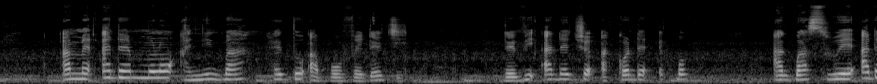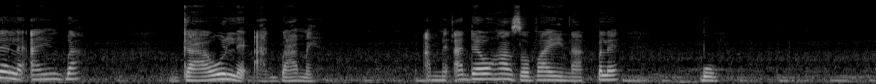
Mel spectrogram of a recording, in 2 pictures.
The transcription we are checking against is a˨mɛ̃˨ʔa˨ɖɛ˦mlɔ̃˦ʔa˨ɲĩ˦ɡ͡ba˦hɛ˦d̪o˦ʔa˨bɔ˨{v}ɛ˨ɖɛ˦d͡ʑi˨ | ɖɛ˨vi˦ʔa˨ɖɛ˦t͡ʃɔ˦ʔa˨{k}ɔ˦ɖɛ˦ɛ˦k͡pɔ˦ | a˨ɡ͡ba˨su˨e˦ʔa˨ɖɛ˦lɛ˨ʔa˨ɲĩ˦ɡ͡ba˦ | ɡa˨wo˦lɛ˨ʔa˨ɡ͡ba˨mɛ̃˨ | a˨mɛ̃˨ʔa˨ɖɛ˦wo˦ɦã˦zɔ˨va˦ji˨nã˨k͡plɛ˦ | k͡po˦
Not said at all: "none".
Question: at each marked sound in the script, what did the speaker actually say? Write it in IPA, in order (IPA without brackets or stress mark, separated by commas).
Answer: v, k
